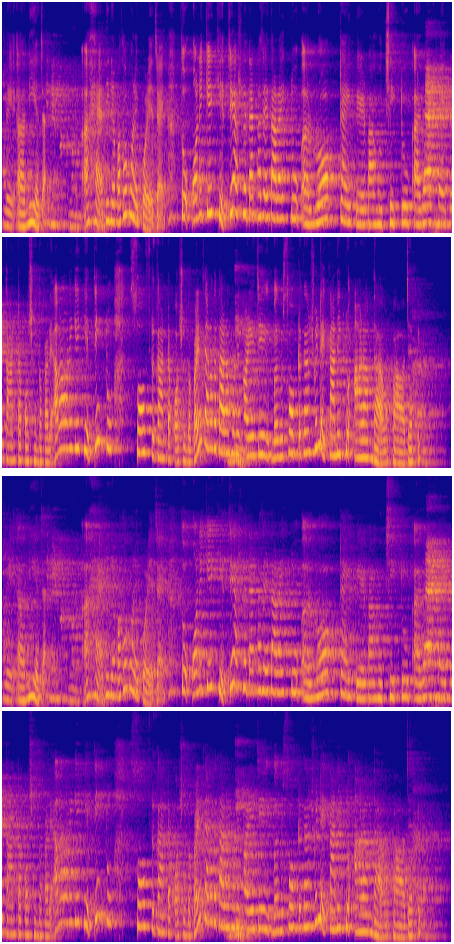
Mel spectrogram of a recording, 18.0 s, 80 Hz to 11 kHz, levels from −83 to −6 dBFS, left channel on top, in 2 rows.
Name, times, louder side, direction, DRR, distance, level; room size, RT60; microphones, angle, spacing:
voice 1, 0.0-0.9 1.6-17.2, left 3 dB, 35° left, 7 dB, 0.6 m, -23 dB
voice 2, 0.9-2.0 8.5-9.0 13.5-13.8 17.2-17.5, left 1 dB, 55° left, -3 dB, 3.5 m, -28 dB
12.5 x 5.6 x 8.0 m, 1.6 s
head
